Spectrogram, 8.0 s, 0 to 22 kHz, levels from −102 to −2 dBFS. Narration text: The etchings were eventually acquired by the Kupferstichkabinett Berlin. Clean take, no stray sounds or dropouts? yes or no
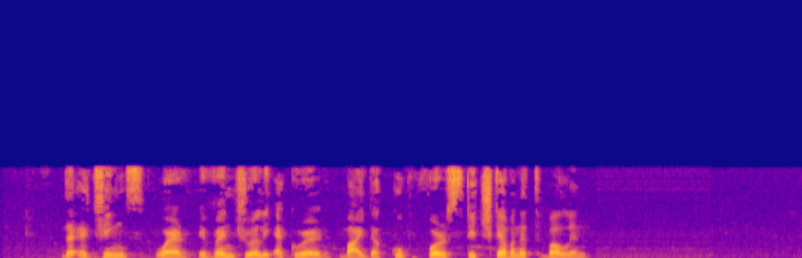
yes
